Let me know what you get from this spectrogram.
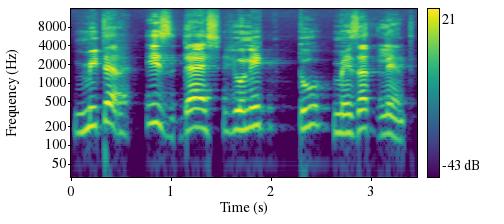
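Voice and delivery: slow reading aloud. Shown as a demonstration. Teacher reads the quiz question to students very slowly. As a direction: read the question very slowly, word by word. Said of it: "इसमें दिया जा रहा है कि".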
